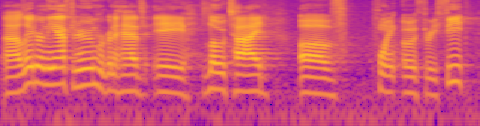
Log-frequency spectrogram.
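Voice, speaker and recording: A man's voice: fairly high pitch, normal speed, clean tone. Goofy young man doing comic weather. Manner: goofy, self-mocking, mock-serious. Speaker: fill-in weather presenter.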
